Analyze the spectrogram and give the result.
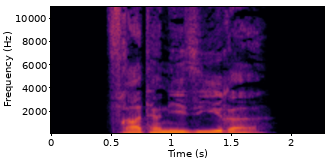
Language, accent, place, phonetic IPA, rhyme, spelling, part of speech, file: German, Germany, Berlin, [ˌfʁatɛʁniˈziːʁə], -iːʁə, fraternisiere, verb, De-fraternisiere.ogg
- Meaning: inflection of fraternisieren: 1. first-person singular present 2. first/third-person singular subjunctive I 3. singular imperative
